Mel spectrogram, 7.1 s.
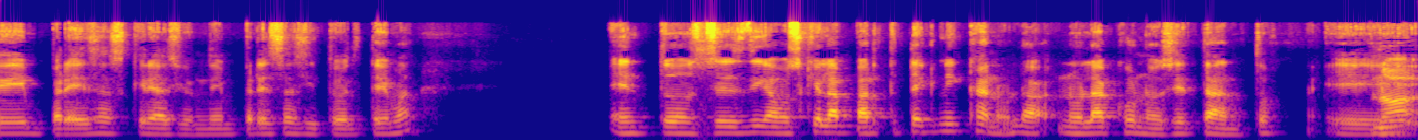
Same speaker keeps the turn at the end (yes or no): no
